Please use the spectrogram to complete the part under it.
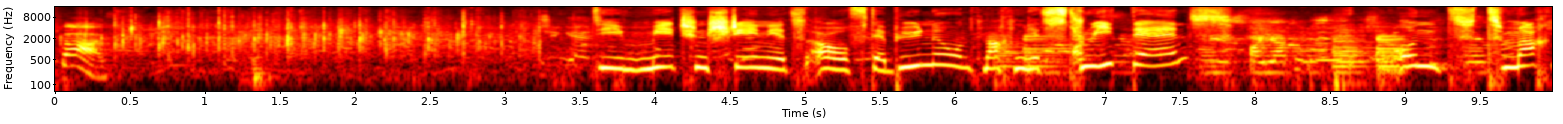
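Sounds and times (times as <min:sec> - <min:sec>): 
speech: 0:00.0 - 0:00.6, 0:03.4 - 0:09.9
crowd applauding: 0:00.0 - 0:03.6.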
